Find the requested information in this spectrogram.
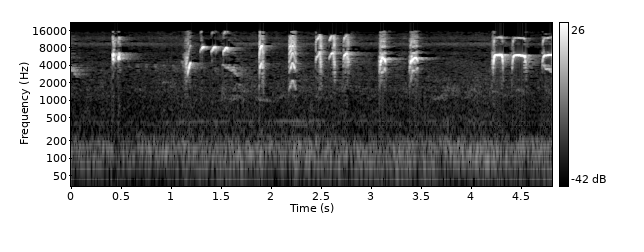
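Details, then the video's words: Oriental magpie-robin song used as a tutor recording for competition birds: clipped high-pitched chirps in quick bursts, several bright upslurred whistles, and a rapid repeated note series at the end over faint low hum. "KONIN GACOR EMOSI FULL BONGKAR ISIAN MEWAH‼️Cocok Untuk Masteran Burung Lomba"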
